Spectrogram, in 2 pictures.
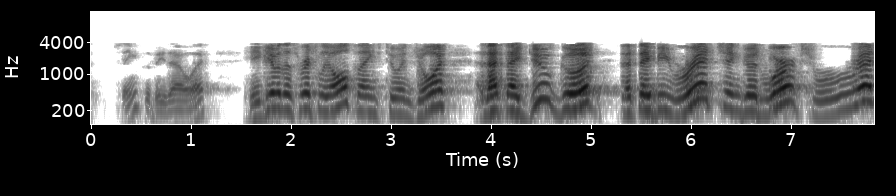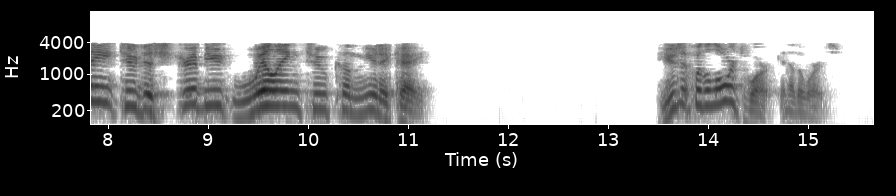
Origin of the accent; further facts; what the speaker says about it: Tampa, Florida, United States; I'm from Tampa, that's where I was born.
